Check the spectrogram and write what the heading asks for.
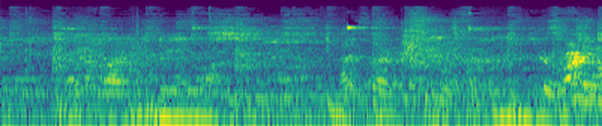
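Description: A ball bouncing on a hardwood gym floor, several irregular thuds ringing in a large echoing hall, with voices near the end.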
